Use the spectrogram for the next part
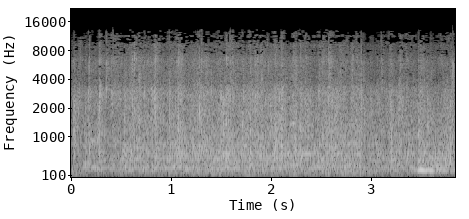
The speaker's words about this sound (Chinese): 鼓掌。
